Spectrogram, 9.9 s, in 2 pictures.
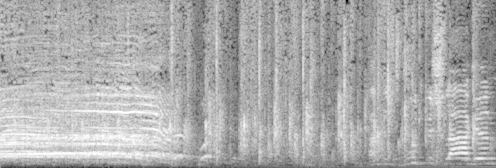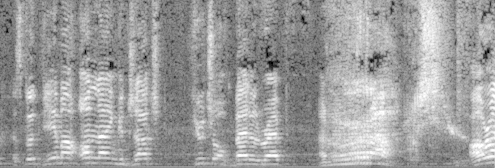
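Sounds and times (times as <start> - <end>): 
high-pitched whoops: 0.0 - 1.9
crowd cheering and yelling: 0.0 - 2.1
scattered claps: 1.6 - 5.0
speech: 4.5 - 9.9.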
